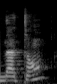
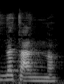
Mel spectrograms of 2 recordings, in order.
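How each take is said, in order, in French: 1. Le nom se prononce à la française. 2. Le nom se prononce à l'anglaise. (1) "qui s'appelle Nathan" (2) "les prénoms sont dits à l'anglaise"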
